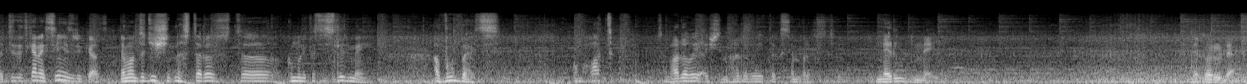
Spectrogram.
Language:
Czech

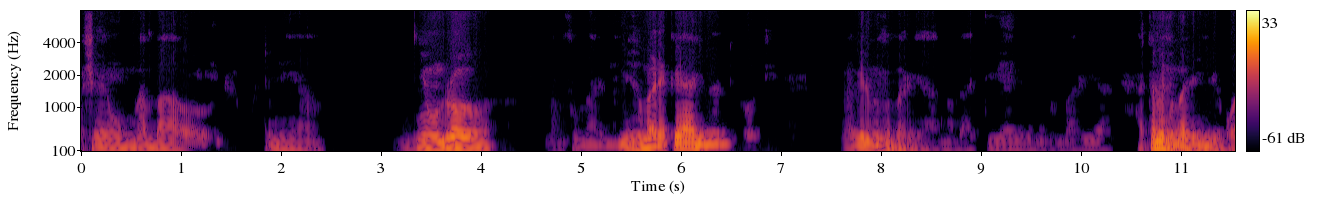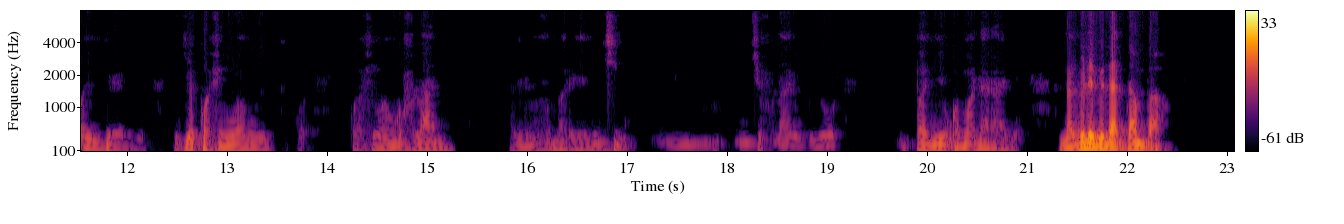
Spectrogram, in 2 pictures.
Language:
Gweno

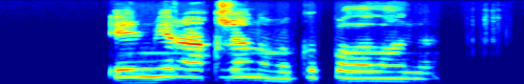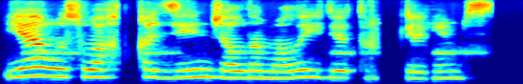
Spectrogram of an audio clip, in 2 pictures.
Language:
Kazakh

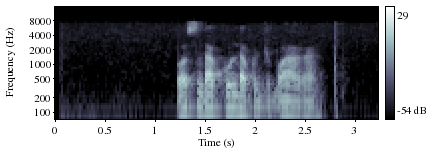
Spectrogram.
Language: Taita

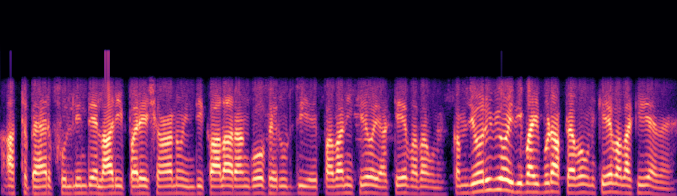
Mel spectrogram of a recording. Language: Dogri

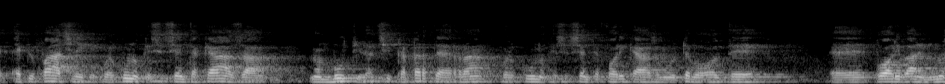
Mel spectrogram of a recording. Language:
Italian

